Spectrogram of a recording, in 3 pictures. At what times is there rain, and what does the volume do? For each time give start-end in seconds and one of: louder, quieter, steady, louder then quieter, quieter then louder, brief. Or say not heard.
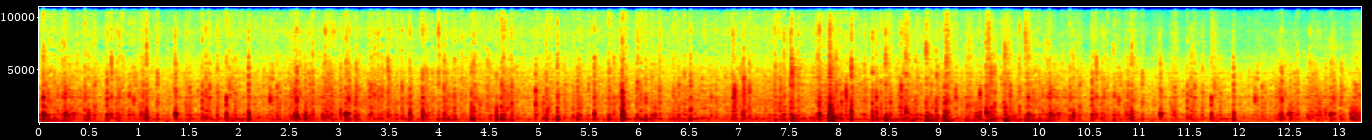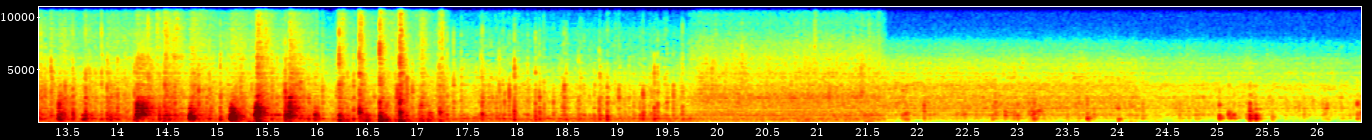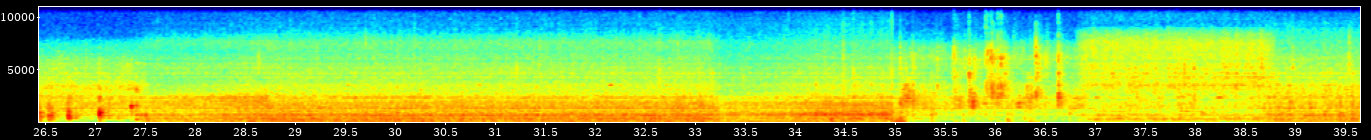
0.0-39.6 quieter.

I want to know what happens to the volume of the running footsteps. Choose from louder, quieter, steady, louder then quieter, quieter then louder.
quieter then louder.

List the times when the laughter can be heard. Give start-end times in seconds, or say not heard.
not heard.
